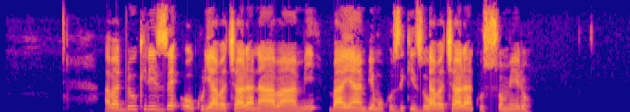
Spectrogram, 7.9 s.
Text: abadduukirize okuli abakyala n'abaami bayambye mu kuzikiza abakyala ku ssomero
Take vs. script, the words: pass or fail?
pass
